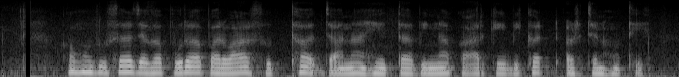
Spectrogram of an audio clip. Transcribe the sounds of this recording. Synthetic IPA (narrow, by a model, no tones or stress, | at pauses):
kɐɦũd̪uːsɾad͡ʒɐɡəpuːɾapɐɾʋaːɾsʊd̪ʱːad͡ʒa̰ːnaɦɛ̃t̪ɐbɪnakaːɾkibɪkəʈɐɾt͡ʃənɦoːt̪ʰiː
